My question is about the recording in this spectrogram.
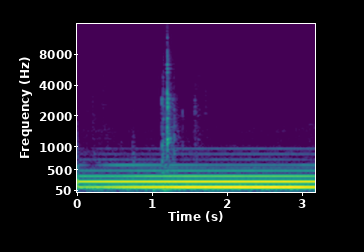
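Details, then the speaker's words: Sony TC-270 reel-to-reel deck after recapping, still humming: constant low buzz with faint clicks, right channel only, left dead quiet; mono switch test points to the power amp; mains hum. "And it's all on the right channel again. See, I'm panning over. All the way left, nothing. Dead quiet. Right channel only."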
